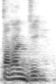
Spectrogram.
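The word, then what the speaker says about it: ترجي: La'allakum itu di bahasa Arab disebutnya dengan harfut taraji. Ya, taraji. Taraji. Bukan taraje ya. Taraje. Oh iya, kok taraje nih, taraje bacanya gitu. Bukan, ya, taraji, taraji, harfut taraji.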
